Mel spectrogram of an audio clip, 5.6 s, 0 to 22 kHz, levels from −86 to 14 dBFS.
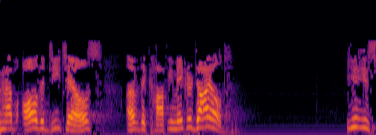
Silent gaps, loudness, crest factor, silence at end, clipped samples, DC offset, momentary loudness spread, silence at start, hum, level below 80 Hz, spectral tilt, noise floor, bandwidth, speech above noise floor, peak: none; -19 LUFS; 18 dB; 0 s; under 0.1%; under 0.1%; 11 LU; 0 s; none; -58 dBFS; -2 dB/octave; -64 dBFS; 6.4 kHz; 44 dB; -2 dBFS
